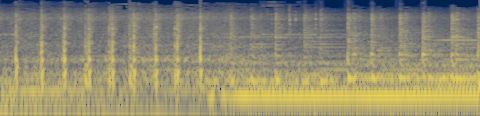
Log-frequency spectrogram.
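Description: Marching snare drum struck with sticks in a fast, even run of strokes, about a dozen a second, stopping about a second in. A low held note from the accompanying ensemble sounds under the strokes and carries on after them.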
